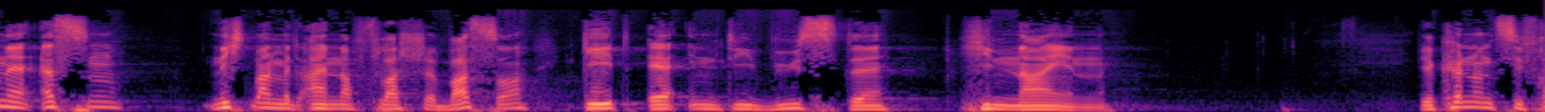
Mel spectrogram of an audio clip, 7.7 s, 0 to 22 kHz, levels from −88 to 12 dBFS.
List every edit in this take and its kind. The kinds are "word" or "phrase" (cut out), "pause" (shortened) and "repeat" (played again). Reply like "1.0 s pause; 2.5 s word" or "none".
none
